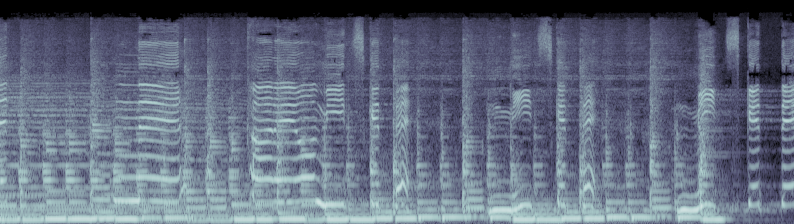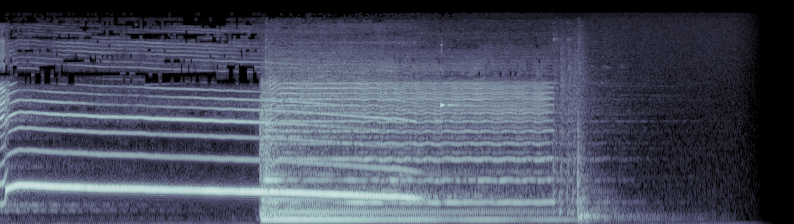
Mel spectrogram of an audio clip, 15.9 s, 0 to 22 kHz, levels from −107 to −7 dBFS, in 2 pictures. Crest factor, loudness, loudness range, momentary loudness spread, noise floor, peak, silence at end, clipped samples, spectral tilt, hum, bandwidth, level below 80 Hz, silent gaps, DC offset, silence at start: 16 dB; -26 LUFS; 6 LU; 8 LU; -74 dBFS; -10 dBFS; 1.95 s; under 0.1%; -5 dB/octave; none; 16 kHz; -50 dBFS; none; under 0.1%; 0 s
